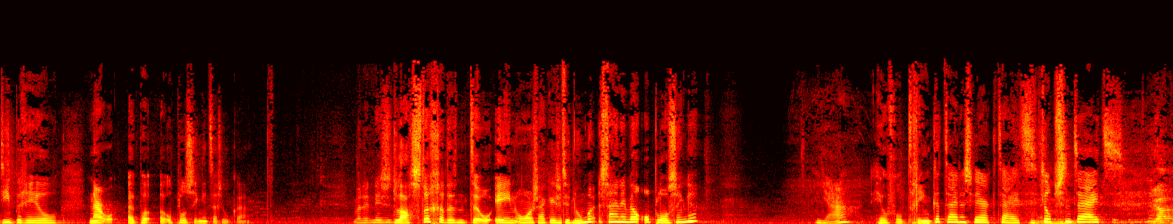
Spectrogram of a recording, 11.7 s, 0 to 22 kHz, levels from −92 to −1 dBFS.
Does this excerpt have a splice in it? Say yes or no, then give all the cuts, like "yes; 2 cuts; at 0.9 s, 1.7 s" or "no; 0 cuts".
yes; 4 cuts; at 2.2 s, 3.9 s, 5.6 s, 10.4 s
